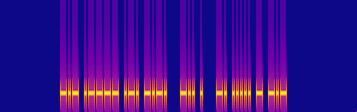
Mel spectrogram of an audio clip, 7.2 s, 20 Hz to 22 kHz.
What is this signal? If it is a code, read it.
Morse code, heard as a keyed tone, about 32 wpm, 700 Hz. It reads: K1RC DE N5TK
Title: USA Callsign DE Callsign - 4 Characters - 30wpm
